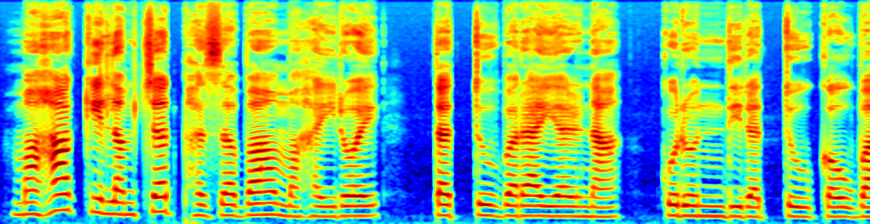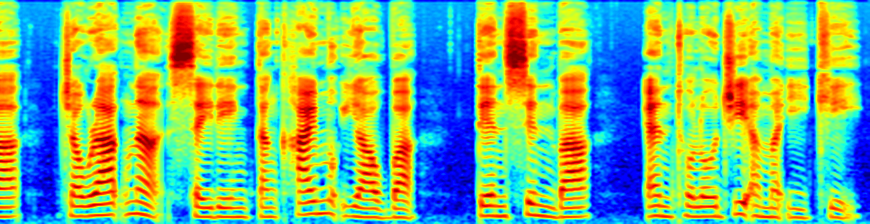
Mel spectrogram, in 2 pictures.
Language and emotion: Manipuri, neutral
